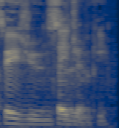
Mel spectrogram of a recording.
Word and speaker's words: Seijun Suzuki: You pronounce all of that? Seijun Suzuki.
